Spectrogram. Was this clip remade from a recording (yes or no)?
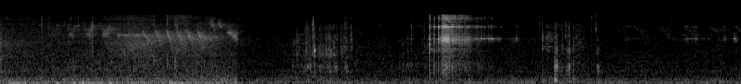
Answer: yes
